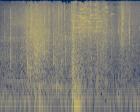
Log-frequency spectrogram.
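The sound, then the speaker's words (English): A tree branch cracks away and smashes onto a minivan windshield: a crunching crack builds, then a heavier impact follows with bright, shattering glass that trails off into scattered tinkling. “And then you hear the telltale sound of a tree branch starting to crack away from the tree, and it lands directly on the windshield of the minivan.”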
